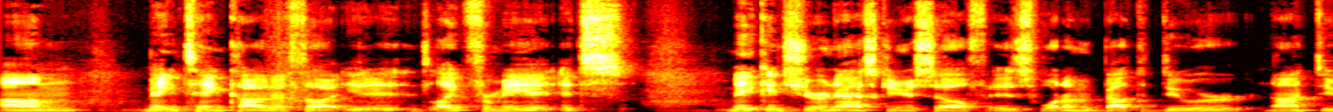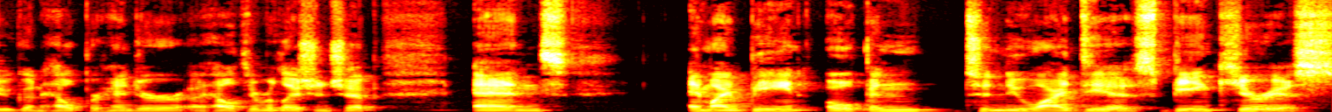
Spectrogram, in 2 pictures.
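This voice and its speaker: With an ordinary speaking voice, a man speaks at a fairly low pitch and moderate pace with ordinary pitch variation on a very clean recording with a silent background. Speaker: retired FBI agent and author. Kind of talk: casual interview chat.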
